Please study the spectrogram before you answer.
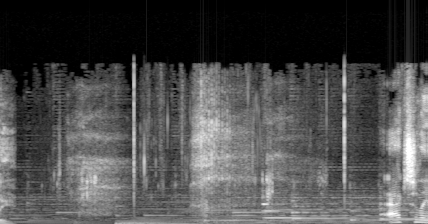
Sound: snoring

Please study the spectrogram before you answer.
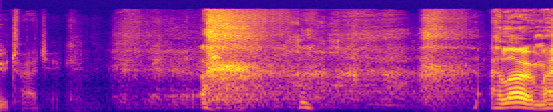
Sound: laughter

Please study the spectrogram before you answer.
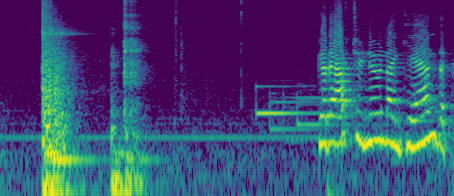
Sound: gavel bangs

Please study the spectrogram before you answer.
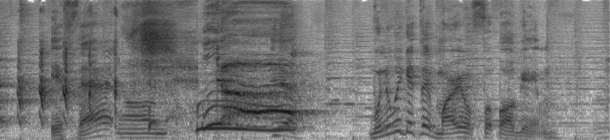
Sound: laugh

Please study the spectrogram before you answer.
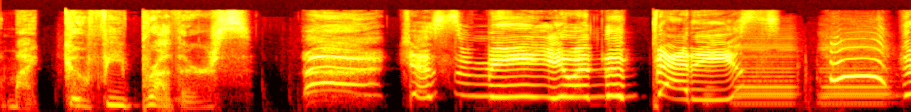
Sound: horn honks

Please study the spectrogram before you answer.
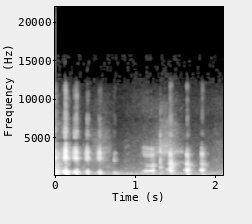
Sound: laughter

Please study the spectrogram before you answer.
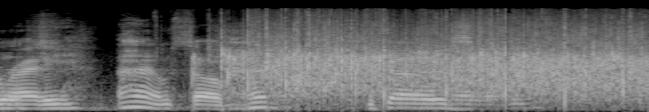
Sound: applauding

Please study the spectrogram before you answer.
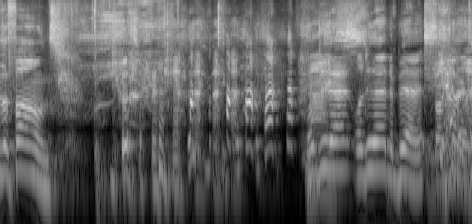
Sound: hosts laugh

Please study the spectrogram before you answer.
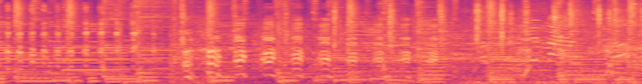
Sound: laughing

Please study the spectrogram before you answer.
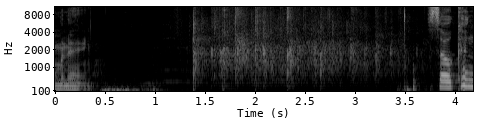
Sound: applause

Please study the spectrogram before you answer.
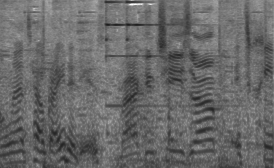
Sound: bell dinging

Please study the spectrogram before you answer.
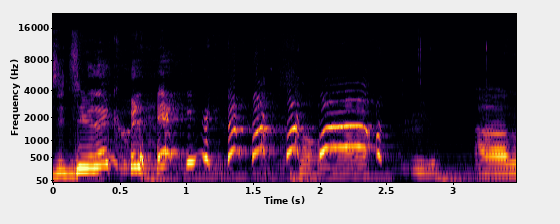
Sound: laughing

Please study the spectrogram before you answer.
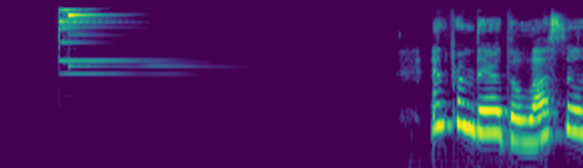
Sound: text chimes

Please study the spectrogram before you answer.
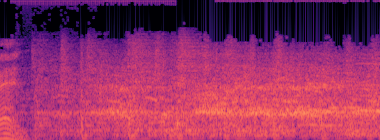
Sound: chanting

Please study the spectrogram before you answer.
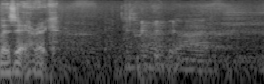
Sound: laugh

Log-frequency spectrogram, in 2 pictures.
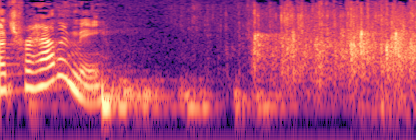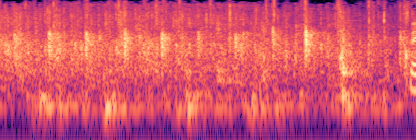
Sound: applauding

